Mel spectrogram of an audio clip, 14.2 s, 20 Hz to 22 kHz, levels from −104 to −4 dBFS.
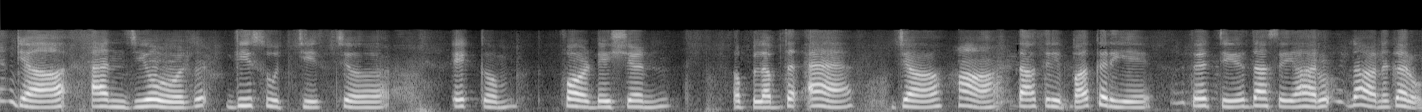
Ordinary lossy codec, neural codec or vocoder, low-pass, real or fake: AAC, 32 kbps; codec, 16 kHz, 0.7 kbps, FocalCodec; 7.2 kHz; fake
